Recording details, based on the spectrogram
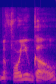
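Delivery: normal talking voice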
